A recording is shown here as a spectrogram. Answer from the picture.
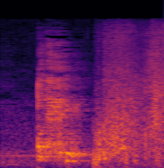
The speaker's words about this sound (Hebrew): מה זה, אבא משתעל? איך הוא עושה?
